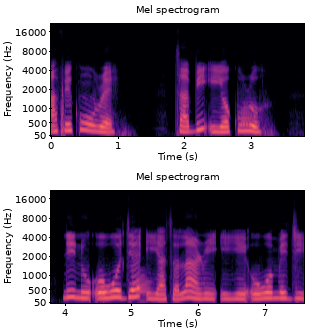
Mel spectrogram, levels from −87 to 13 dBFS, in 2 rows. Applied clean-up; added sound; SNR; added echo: neural mask model RNNoise.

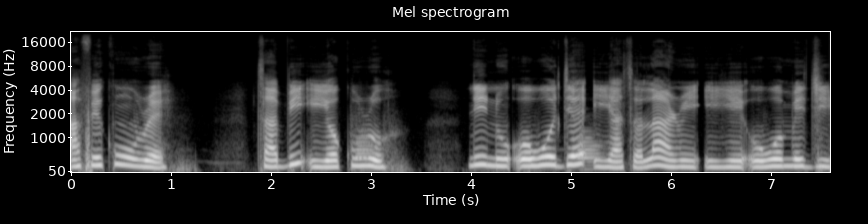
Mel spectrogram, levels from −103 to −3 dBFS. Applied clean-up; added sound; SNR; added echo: none; Wind instrument, woodwind instrument; 15 dB; none.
